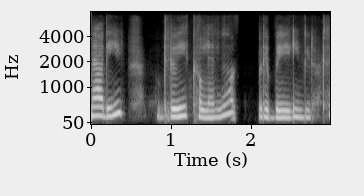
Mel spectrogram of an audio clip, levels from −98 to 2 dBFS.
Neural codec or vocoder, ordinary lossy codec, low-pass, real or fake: codec, 16 kHz, 0.5 kbps, FreqCodec, larger model; none; 7.2 kHz; fake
